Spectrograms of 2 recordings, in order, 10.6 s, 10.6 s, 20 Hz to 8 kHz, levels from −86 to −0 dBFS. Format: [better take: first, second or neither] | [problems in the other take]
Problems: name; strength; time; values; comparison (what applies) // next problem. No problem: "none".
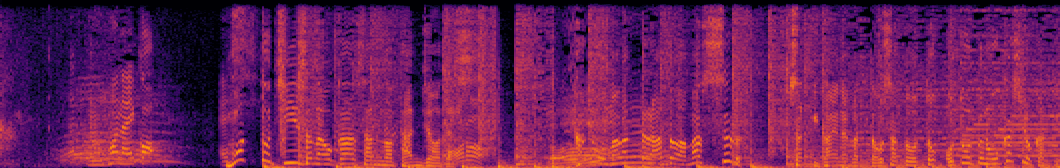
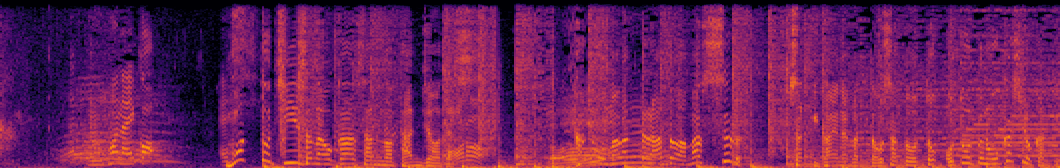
first | background sound (Bird vocalization, bird call, bird song); 20 dB below the speech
